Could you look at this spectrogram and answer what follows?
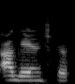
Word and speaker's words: against: AGAINST, देखिए बच्चों इस शब्द का उच्चारण होता है अगेंस्ट, तो यहाँ पर इसको हम लोग पढ़ते हैं अगेंस्ट, यहाँ पर ए से लिखते हैं अ। GAINST है, यहाँ पर इसको हम लोग पढ़ते हैं गेंस्ट, तो यहाँ पर गा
